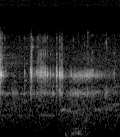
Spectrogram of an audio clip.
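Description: Zip-line trolley running along the steel cable: a steady high whirring whine with scattered clicks and rattles, and a sharp click right at the start.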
